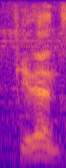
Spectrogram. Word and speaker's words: Firenze: D'ailleurs, on ne dit pas Florence en italien, on dit Firenze.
